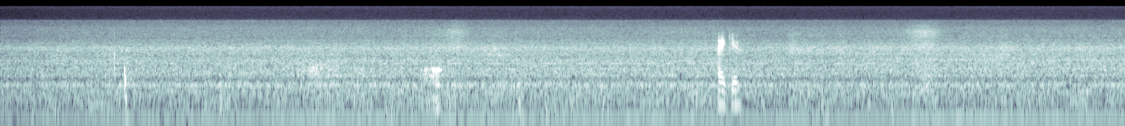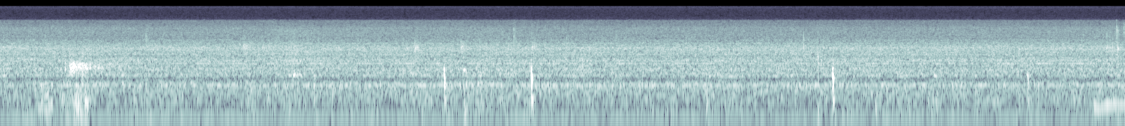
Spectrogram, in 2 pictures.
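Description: Steady hiss and faint hum of the ROV control room's open audio feed, with a few brief faint clicks and blips, the loudest about ten seconds in.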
